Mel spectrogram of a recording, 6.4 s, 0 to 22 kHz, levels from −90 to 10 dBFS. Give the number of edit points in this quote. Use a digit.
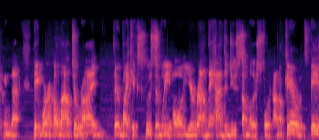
0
